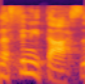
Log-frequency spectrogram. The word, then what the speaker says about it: affinitas: There's a little bit of subtle, you know, this is an affinitas. This is, and you got to get the ta, okay? You got to say it right.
